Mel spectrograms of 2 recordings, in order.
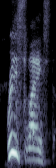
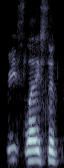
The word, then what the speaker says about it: Rhys Langston: Rhys Langston. Rhys Langston. I got it right the first time before you officially announced the name. I'm terrible at pronouncing everything. Good. Rhys Langston.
